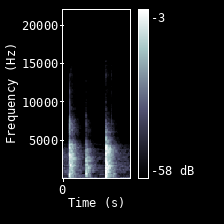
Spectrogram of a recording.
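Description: Three sharp hand claps in a quick rhythmic pattern, the clapping cheer from a classroom lesson, close and crisp with short decays between them and no talk.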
